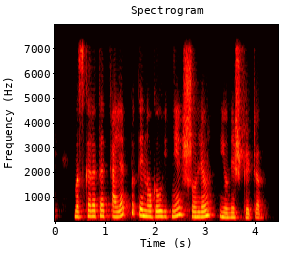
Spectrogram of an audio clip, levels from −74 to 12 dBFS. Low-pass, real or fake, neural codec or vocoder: 7.2 kHz; fake; codec, 16 kHz, about 1 kbps, DyCAST, with the encoder's durations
